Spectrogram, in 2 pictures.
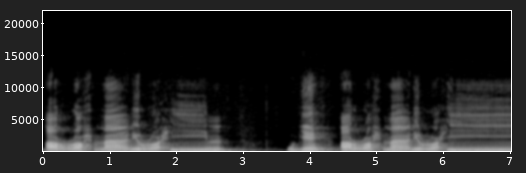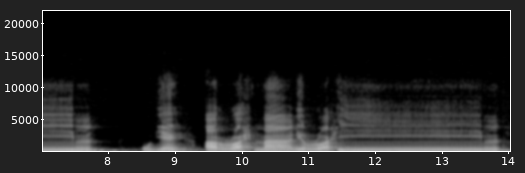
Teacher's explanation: nous avons une prolongation qui peut être de 2 mouvements, de 4 mouvements ou de 6 mouvements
